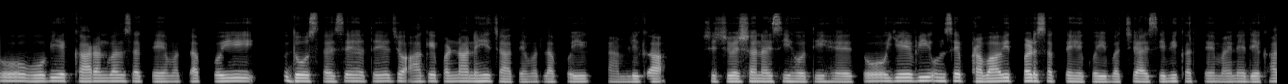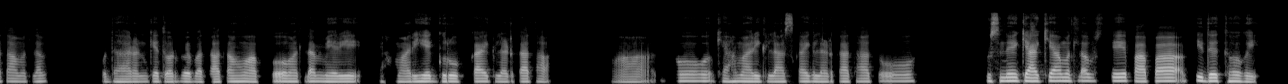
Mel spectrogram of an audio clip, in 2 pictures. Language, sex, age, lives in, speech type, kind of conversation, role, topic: Hindi, male, 20-24, India, conversation, unstructured, none, आप अपने भविष्य के लिए सबसे बड़ा लक्ष्य क्या रखते हैं?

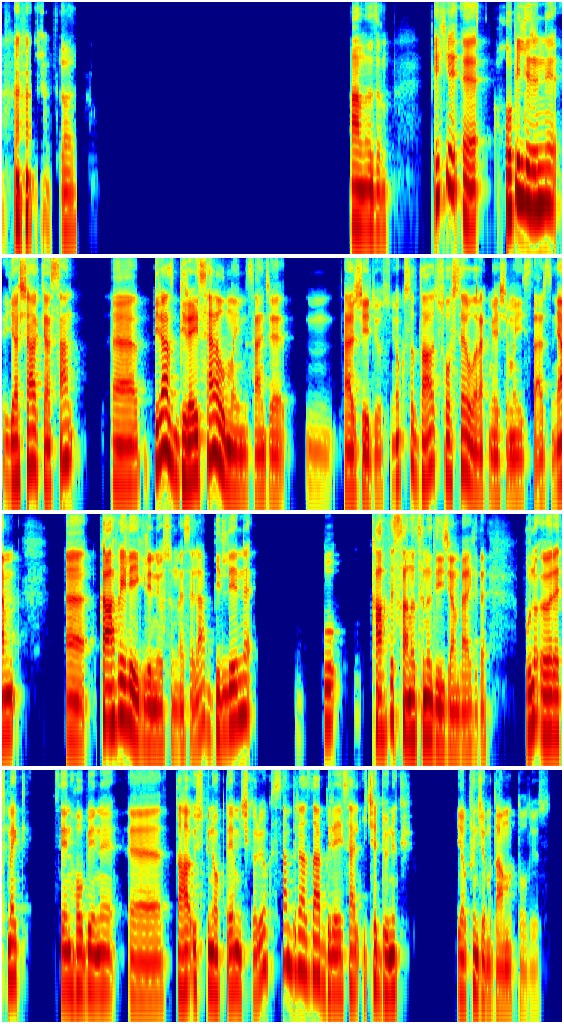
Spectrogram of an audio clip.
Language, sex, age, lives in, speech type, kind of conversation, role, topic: Turkish, male, 25-29, Italy, conversation, podcast, host, Bir hobiye yeniden dönmek ruh halimizi nasıl etkiler?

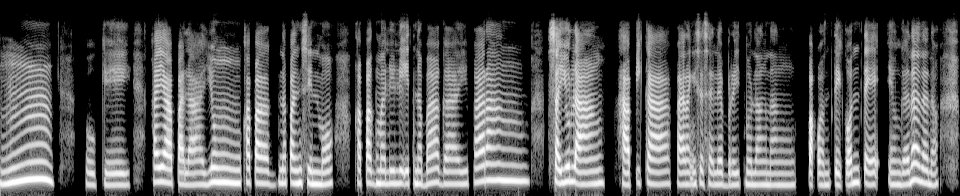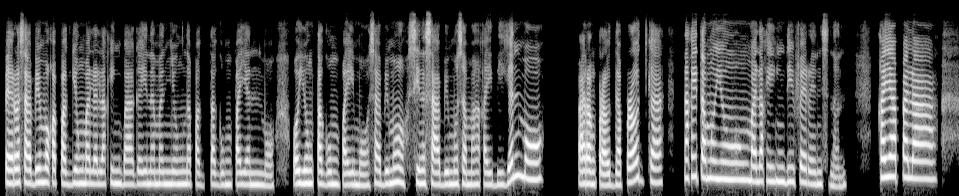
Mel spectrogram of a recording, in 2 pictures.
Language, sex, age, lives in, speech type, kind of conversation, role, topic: Filipino, female, 40-44, Philippines, conversation, advice, advisor, Paano ko mapapanatili ang motibasyon kapag mabagal ang pag-usad ko patungo sa layunin?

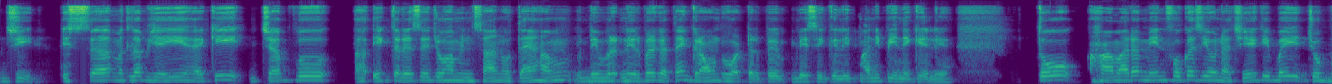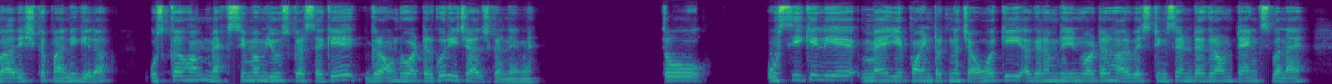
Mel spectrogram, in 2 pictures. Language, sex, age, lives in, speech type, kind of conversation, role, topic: Hindi, male, 20-24, India, conversation, podcast, guest, Rozmarra zindagi mein paani bachane ke kuchh simple tareeke kya hain?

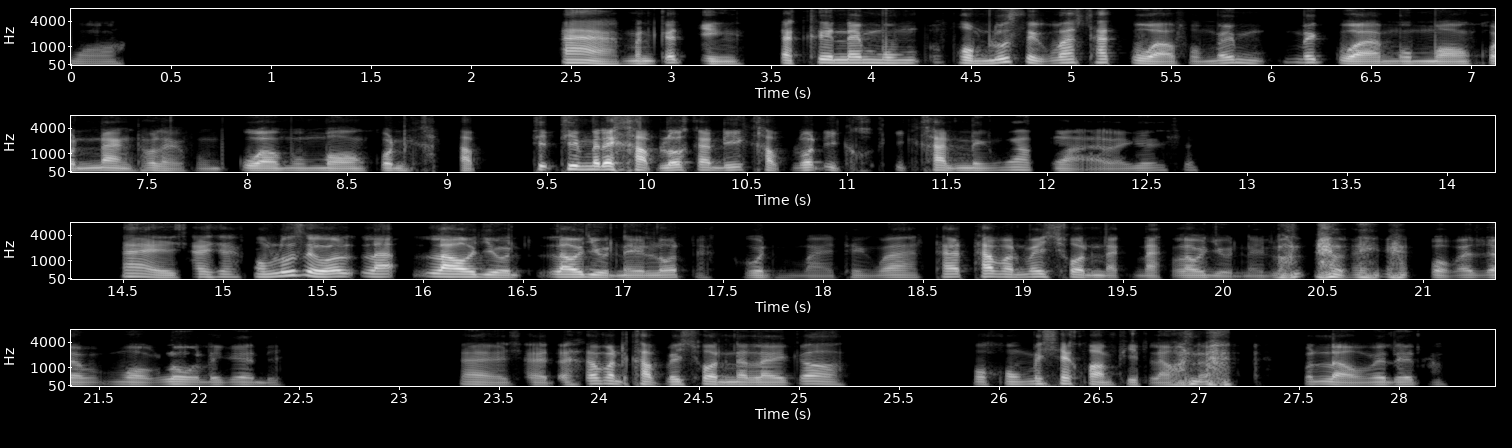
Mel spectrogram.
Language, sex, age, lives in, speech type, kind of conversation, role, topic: Thai, male, 25-29, Thailand, conversation, unstructured, none, คุณรู้สึกอย่างไรกับการที่หุ่นยนต์จะเข้ามาแทนที่งานของคน?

